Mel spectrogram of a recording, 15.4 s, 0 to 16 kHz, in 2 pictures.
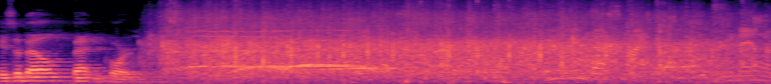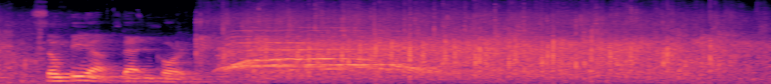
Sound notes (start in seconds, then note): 1.4 applause; 9.6 applause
